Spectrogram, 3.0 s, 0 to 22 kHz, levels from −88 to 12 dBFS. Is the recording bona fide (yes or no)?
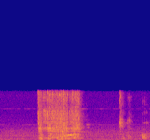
yes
